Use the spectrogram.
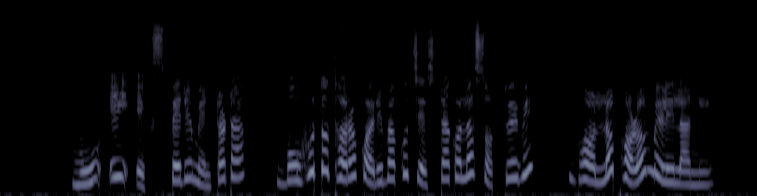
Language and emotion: Odia, sad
